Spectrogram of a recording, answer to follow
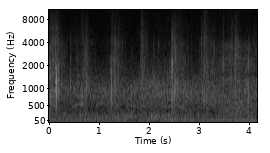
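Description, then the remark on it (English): Soft, steady footsteps of an unhurried walk along a river pathway, a series of light crunching steps at an even pace with a faint background hiss and no voices. “And begin a gentle walk.”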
